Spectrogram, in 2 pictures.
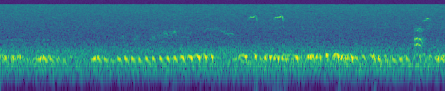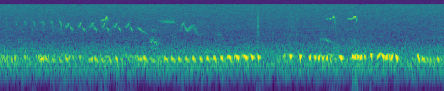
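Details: Black grouse displaying at a lek in a swamp in Oulu, Finland, in May. Their rhythmic bubbling rolls on in waves, while another bird adds thin high whistles and a quick descending trill around five seconds.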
